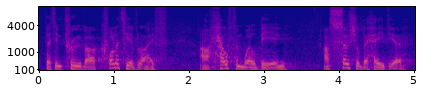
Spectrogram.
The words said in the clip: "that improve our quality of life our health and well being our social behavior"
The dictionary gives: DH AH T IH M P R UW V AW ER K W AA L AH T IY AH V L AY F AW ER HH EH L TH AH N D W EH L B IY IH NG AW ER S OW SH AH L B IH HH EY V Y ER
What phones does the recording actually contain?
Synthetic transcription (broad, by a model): DH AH T IH M P R UW V AW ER K W AA L AH T IY AH V L AY F AW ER HH EH L TH AH N W EH L B IY IH NG AW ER S OW SH AH L B IH HH EY V Y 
